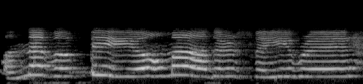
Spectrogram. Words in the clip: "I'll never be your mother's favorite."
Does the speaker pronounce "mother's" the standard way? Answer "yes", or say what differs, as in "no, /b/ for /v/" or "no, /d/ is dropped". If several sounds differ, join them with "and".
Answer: no, /z/ is dropped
